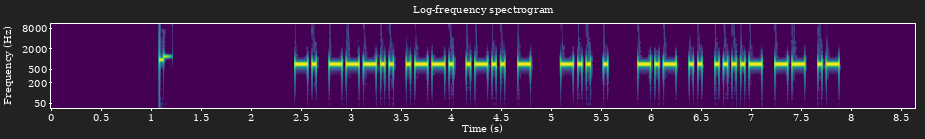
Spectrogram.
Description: Morse code, heard as a keyed tone, about 28 wpm, 700 Hz. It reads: N8PLT DE KI4MA
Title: USA Callsign DE Callsign - 5 Characters - 28wpm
